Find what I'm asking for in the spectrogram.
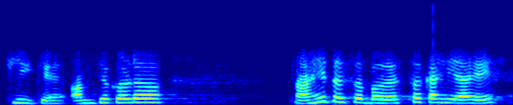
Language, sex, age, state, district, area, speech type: Marathi, female, 18-30, Maharashtra, Ahmednagar, rural, conversation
